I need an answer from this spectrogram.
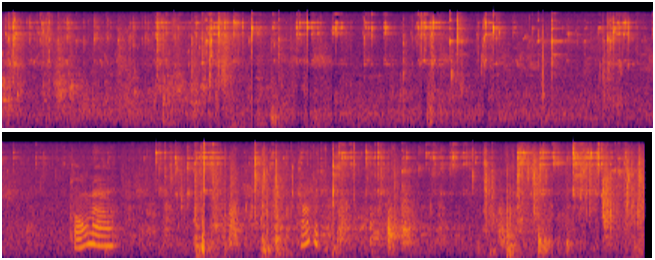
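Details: A Great Dane puppy and a Golden Retriever playing together: mostly scuffling and clattering, with one short wavering whine near the middle and a person talking now and then.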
